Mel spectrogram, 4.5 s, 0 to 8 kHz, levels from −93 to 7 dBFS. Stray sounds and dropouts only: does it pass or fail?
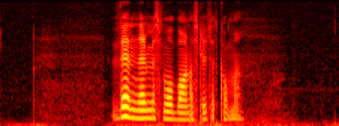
pass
